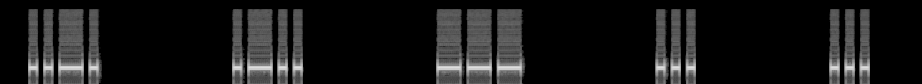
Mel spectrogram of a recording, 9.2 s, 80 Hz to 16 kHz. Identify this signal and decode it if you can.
Morse code, heard as a keyed tone, about 16 wpm, spaced as for 5 wpm, 800 Hz. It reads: FLOSS
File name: Alphabetical / Alphabetical mp3s / Fs @5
